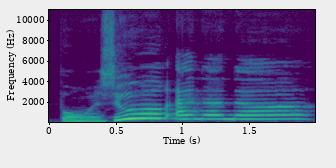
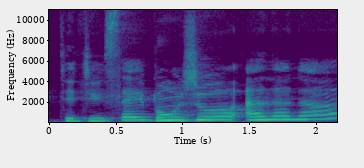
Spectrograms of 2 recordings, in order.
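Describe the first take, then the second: First: Louder greeting. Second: Said in the usual way. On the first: Shown as a demonstration. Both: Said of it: "Let's try it again".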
